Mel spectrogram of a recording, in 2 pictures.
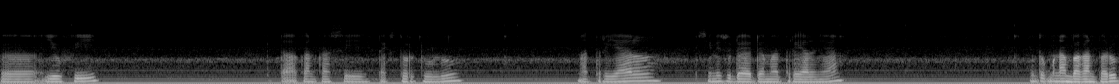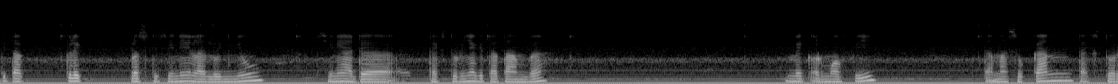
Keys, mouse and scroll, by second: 2.3 Tab.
